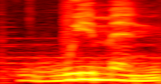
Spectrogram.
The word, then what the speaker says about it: women: Very strange, this change in pronunciation, right? Women. Careful here for the plural, right?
